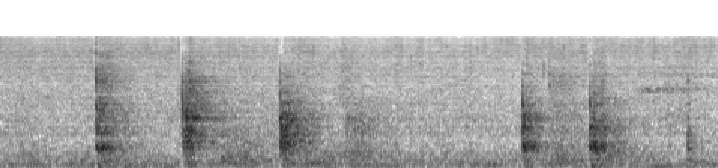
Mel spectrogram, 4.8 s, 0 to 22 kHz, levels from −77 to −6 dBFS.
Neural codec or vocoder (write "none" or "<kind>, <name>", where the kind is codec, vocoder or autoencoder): vocoder, WaveNeXt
